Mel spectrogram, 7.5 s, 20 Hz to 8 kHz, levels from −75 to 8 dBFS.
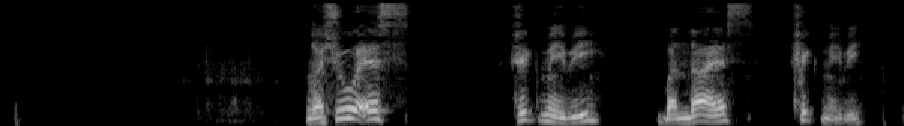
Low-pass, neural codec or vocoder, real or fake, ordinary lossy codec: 7.2 kHz; none; real; MP3, 32 kbps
